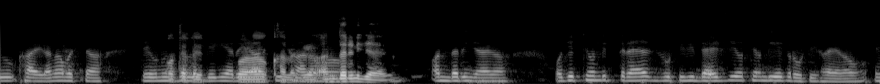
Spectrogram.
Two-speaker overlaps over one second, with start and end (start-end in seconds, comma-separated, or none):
1.7-3.9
